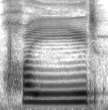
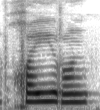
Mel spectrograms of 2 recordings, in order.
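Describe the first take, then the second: First: خیر stopped on a thin ر, a little louder; stopping form. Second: خیرن read in full with its ending "-un"; with tanween. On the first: Teacher shows students the pausal stop on a thin ر. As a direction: stop on خیر, dropping the ending, with the ر light. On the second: Teacher shows the word before the stop, full ending. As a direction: say خیرن in full, not stopping on the ر. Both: Shown as a demonstration. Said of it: "وقف ہے وہ ہم پڑھیں گے خیر".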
